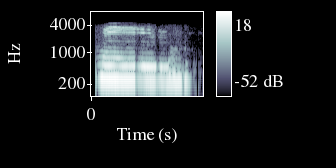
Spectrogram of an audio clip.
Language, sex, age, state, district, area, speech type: Telugu, female, 18-30, Telangana, Adilabad, rural, conversation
